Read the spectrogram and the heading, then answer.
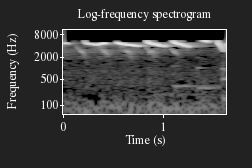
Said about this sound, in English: Swainson's warblers do, however, respond aggressively to a recording of their own song. That's how ornithologists confirmed the presence of these elusive warblers and discovered a vital connection between the two mountain forests 1,000 miles apart.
